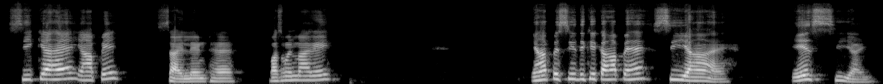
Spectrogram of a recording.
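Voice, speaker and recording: In a recording free of room sound, a high-pitched man gives a classroom lesson on English pronunciation at a board. Asking the class questions and answering them himself, he repeats the key words.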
